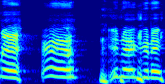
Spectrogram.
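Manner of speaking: very high, squeaky, put-on cartoonish character voice. Retelling Pee-wee's reply when someone says he wants his bike: Pee-wee voice. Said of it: "I'm not gonna do the voice anymore".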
